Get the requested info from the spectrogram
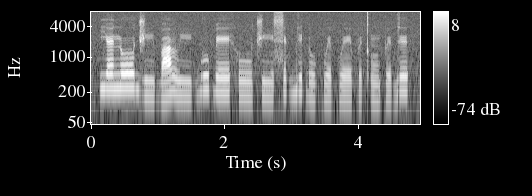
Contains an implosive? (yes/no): yes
